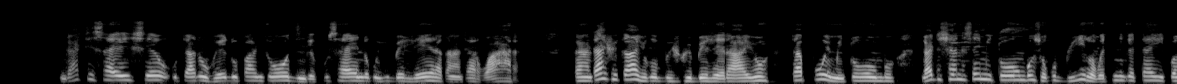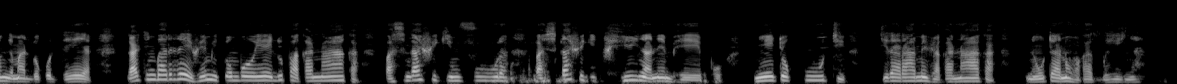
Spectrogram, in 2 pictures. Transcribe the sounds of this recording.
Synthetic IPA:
ŋɡatisaise̞utano̞ɦwe̞ɗupand͡ʒo̞d͡ziŋɡe̞kusae̞ndekuʐibʱe̞ɮe̞ɾakanatarwaːɾa̰ | kanataʂikaʐekuʐibʱe̞ɮe̞ɾajo̞ | tapuwemito̞ːmbo̞ŋɡatiʃandisemito̞mbo̞ʐo̞kubʱirwakwetineŋɡetaitwaŋɡe̞madʱo̞ko̞dʱe̞ːja̰ŋɡatimɡ͡baɾire̞ʐe̞mito̞mbo̞je̞ɗupakanaka | pasiŋɡaʂikiɱfuːɾapasiŋɡaʂikit͡ʂinane̞mbʱe̞ːpo̞̰ | neite̞k̚uti | tiɾaɾame̞ʐakanaka̰ | ne̞utano̞ɦwakaɡ͡biːɲa

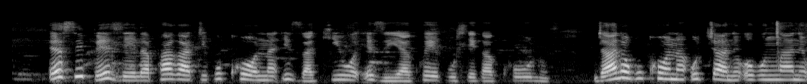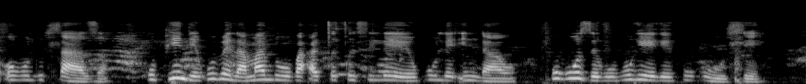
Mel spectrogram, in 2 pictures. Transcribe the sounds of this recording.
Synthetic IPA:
esib̥ʱɛɮɛlapʰaɣatʰiɣukʰɔnaʔizakʰiwɔʔezijakʰwɛɣuɬɛɣakʰuːlu | nd͡ʒʱalɔɣukʰɔnaʔut͡ʃʼaniʔoβuŋ͡ǀanɛʔoβuluɬaːzaɣupʰindʱɛɣuβɛlamaluβaʔaǀiǀisilɛjɔɣulɛʔindʱawɔ | uɣuzɛɣuβuɣɛɣɛɣuɣuːɬɛ

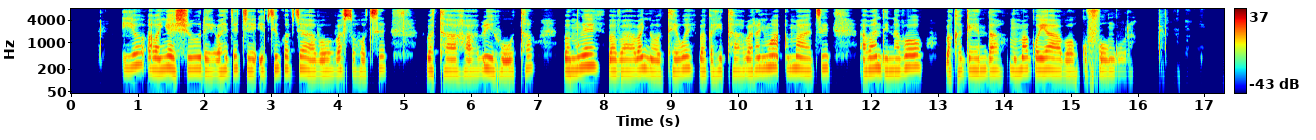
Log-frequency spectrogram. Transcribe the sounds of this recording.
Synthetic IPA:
ijo̞ʔaβaɲe̞ːʃuːɾeβaɦed͡ʒe̞d͡ʒe̞ʔivjiːɡwavjaːβo̞βaso̞ɦo̞t͡se̞ | βatʰaːɦaβiːɦuːtʰaβamŋe̞βaβaβaɲo̞ːtʰe̞we̞βaɡaɦitʰaβaɾaɲwaːmaːziaβaːndinaβo̞βakaɡe̞ːndamumaɡo̞jaːβo̞ɡ̥ufuːŋɡuɾa

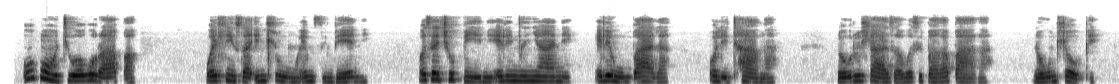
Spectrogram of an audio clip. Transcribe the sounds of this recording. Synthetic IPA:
umutʰiwoɣurab̥ʱa | weɬisaʔinɬuŋuem̩zimbʱeːni | ɔset͡ʃʰʼub̥ʱiniʔeliŋ͡ǀiɲanɛ | eliŋum̩βala | olitʰaŋa | loɣuluɬazaɣwesib̥ʱaɣab̥ʱaɣa | noɣum̩ɬɔːpʰɛ

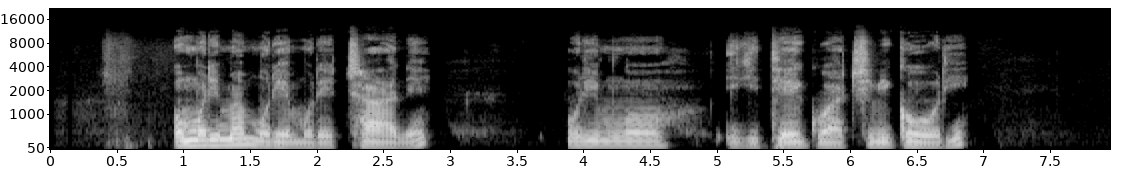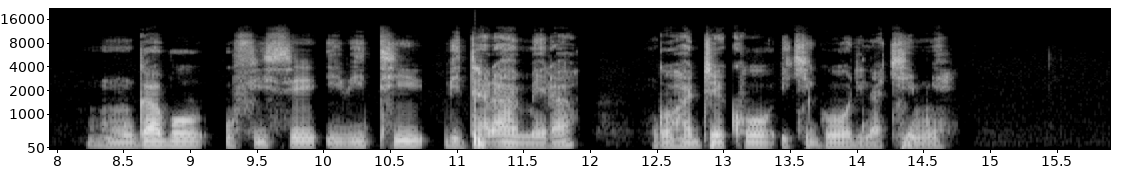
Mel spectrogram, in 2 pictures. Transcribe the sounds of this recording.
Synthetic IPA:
umuɾimamuɾe̞muɾe̞t͡ʃaːne̞ | uɾimŋo̞ | iɡitʰe̞ɡwat͡ʃiβiɡo̞ːɾi | muɡaβo̞ufise̞ʔiβitʰiβitʰaɾaːme̞ɾa | ŋɡo̞ɦad͡ʒe̞kʰo̞ikʰiɡo̞ɾinakʰḭmŋe̞

